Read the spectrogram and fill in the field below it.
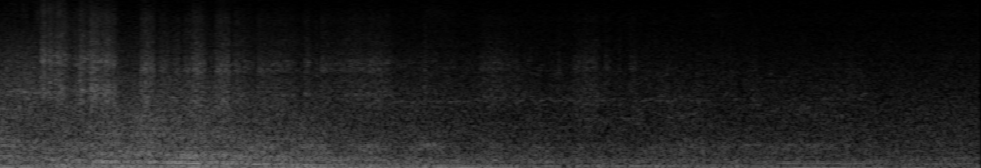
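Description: Cars crash and scrape against each other.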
